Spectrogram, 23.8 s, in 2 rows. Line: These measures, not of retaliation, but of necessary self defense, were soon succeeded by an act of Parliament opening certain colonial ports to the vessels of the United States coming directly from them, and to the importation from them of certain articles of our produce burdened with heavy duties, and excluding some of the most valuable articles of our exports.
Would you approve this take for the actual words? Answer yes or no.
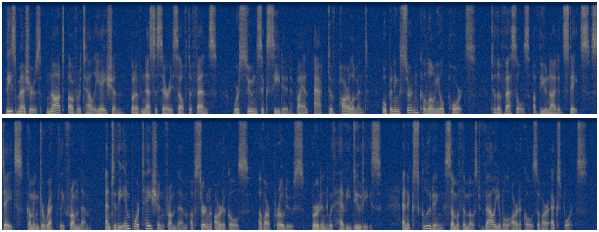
no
